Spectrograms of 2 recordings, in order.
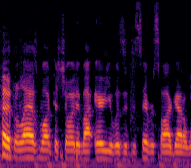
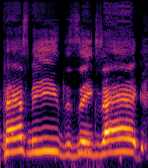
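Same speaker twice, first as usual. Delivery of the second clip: slow, higher mock stoner voice; stoner cartoon quote; 7 semitones higher, slower than usual. Telling a joke about Mickey, slow mock stoner voice. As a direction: drag it out like you're high. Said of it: "He said".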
